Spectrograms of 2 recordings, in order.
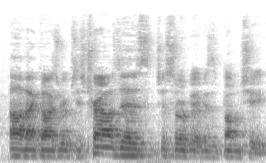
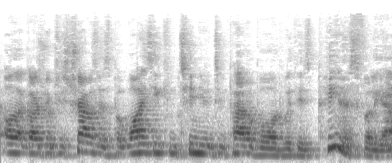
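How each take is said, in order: First: Lightly voiced casual passer-by remark; offhand retold comment, barely acted; unbothered onlooker. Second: Lightly voiced baffled passer-by; retold bemused remark, mildly acted; puzzled onlooker. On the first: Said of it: "they're like". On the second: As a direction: imitate someone questioning odd behaviour. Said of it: "That's weird".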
